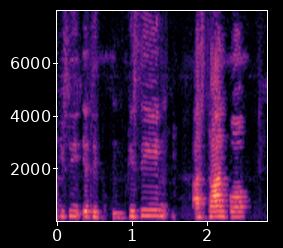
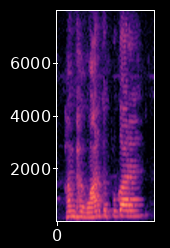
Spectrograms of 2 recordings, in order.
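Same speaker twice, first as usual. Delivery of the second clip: usual speaking voice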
